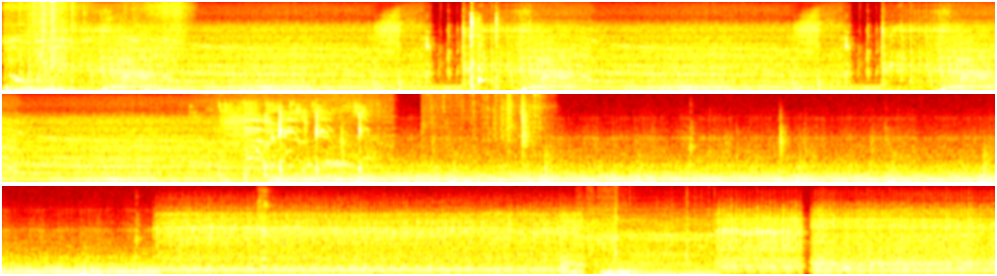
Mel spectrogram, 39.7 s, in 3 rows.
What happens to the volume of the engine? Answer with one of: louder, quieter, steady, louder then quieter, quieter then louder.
steady.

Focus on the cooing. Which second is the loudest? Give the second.
1 s.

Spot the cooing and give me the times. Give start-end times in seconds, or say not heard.
0.0-2.6, 15.6-20.6.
